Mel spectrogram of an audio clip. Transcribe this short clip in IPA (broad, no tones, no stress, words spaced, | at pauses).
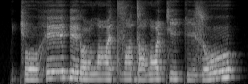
coheːɠe ɾoðˤeːtzˤe diðˤə˞ ciki zoː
